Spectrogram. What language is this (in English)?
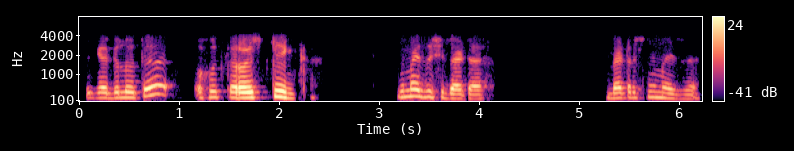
Kashmiri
